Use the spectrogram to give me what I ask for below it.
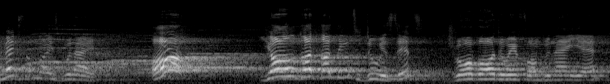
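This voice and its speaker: An animated tone with very wide pitch swings at a fairly slow pace, plus audible room echo and noticeable background noise. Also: man. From Nigeria. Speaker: student comedian. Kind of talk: stand-up. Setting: stage with audience.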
